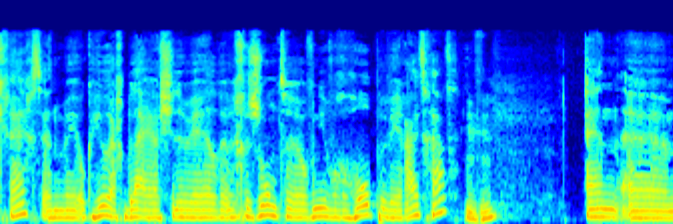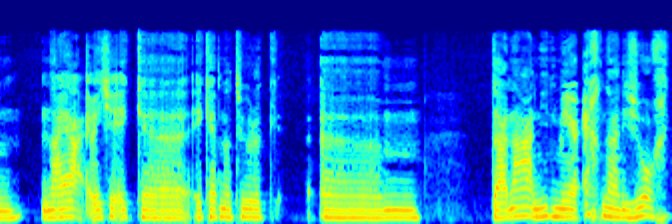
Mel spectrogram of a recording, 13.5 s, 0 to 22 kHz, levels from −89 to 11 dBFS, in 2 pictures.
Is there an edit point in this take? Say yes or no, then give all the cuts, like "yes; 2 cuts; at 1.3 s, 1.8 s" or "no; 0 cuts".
no; 0 cuts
